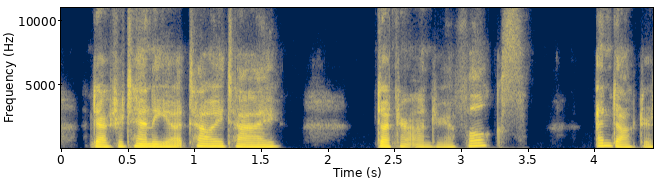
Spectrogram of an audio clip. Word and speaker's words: Tanayott Thaweethai: and make sure that you have an accurate pronunciation for each of their names Dr Pinder Singh Dr Tanya tawitai Dr Andrea folks and Dr Simon partha sathi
